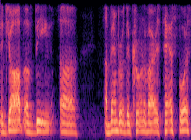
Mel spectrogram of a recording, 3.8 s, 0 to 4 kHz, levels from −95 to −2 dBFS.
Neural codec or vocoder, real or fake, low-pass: none; real; 3.6 kHz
